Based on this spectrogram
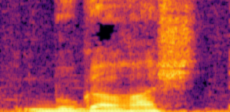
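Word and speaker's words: Bugarach: Bugaraç nasıl okunur Fransızca'da? Buga, ra, re, a, c, h. Bugaraç. Bir dakika, bir dakika dur hemen söyle. – Sonda e var mı? – H var, H var.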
